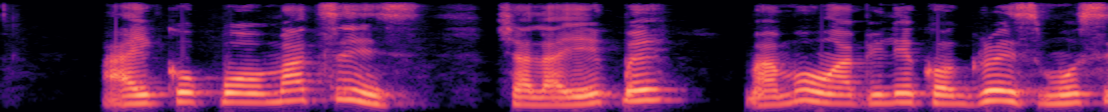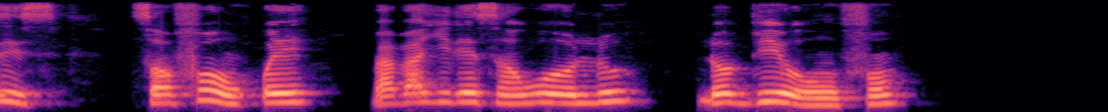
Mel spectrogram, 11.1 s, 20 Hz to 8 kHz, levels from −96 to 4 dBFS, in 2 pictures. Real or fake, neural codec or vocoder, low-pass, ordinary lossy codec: real; none; 7.2 kHz; none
